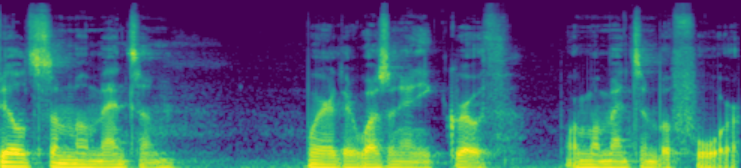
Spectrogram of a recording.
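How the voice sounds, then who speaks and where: A man with a Canadian accent speaks in a very deep, low voice with a dark, mellow tone and vocal fry. His intonation is fairly even, with long, frequent pauses. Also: fairly slow pace. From Canada. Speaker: songwriter. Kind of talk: casual talk to camera. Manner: casual, with fillers and restarts.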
